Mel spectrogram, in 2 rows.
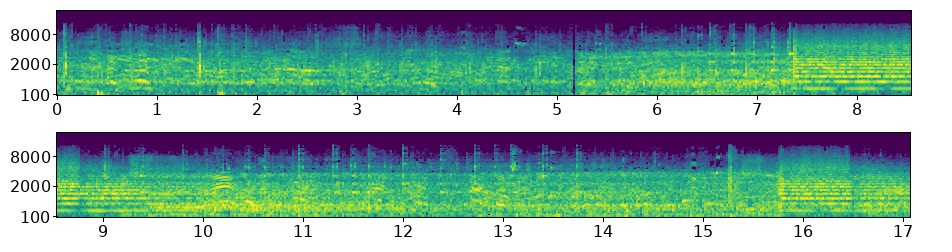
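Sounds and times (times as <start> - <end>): crowd murmur: 0.0 - 17.0
arena horn blast: 7.3 - 10.1, 15.7 - 17.0.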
